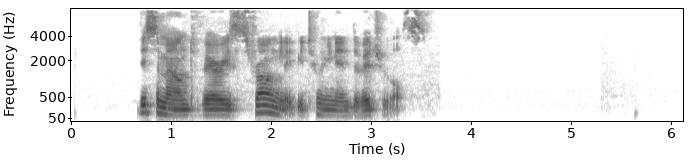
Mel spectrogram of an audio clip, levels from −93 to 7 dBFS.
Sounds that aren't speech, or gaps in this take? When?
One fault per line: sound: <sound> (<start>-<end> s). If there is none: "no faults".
no faults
